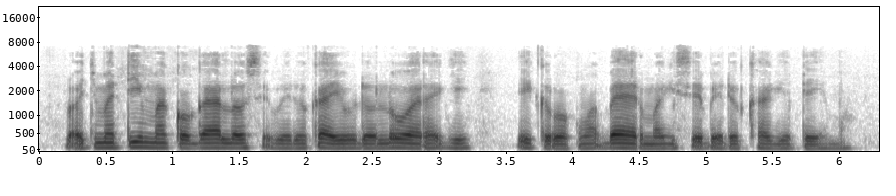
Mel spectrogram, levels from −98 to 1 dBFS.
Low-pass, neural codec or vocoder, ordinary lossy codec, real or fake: 7.2 kHz; codec, 16 kHz, 16 kbps, FunCodec, trained on Chinese and English, 50 frames a second; MP3, 48 kbps; fake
